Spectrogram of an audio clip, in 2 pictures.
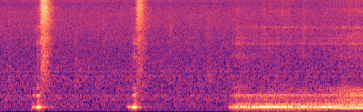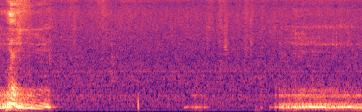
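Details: Indoor dog trying not to bark, giving low, rumbling growls: two short grunts, then a sustained growl of about three seconds, a pause, and another long low growl at the end in a quiet small room.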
